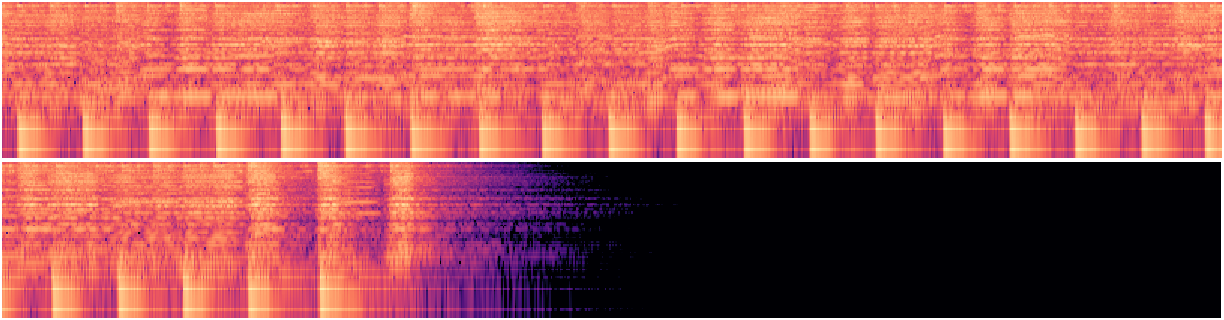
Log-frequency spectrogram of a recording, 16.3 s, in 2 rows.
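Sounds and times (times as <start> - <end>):
village band polka: 0.0 - 11.7.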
